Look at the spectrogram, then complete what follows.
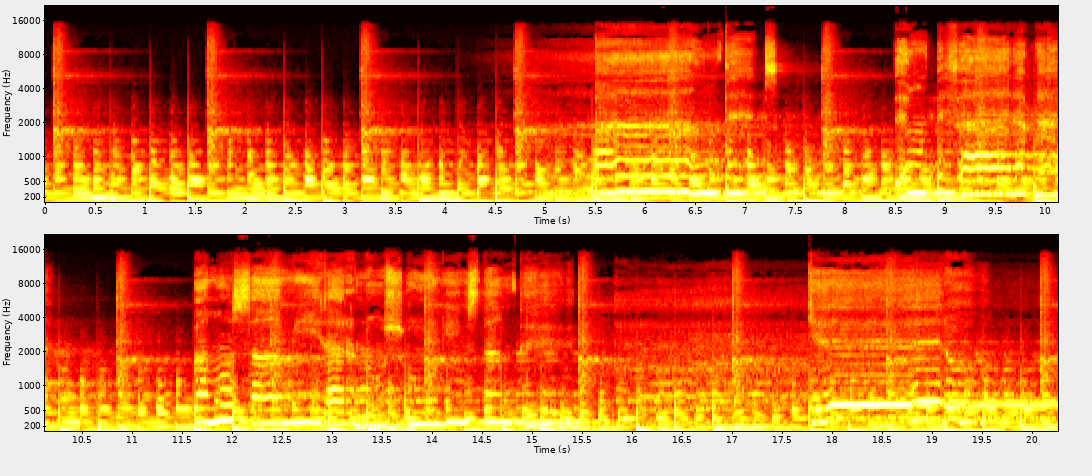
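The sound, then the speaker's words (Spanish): A loud electronic music track, a collaboration, plays continuously with a steady, regular beat over sustained synth tones and deep bass, building in density partway through, with no talking. “poco a poco fue posicionándose y ahora es un gran nombre en la escena electrónica, no solo de España, sino de toda Europa y quizá del mundo.”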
